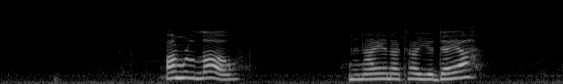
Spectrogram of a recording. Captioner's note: reading in hebrew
